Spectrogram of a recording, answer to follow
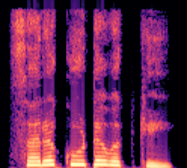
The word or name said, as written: ಸರಕೂಟವಕ್ಕಿ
